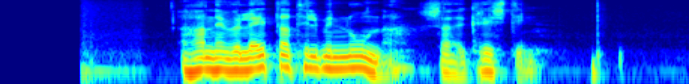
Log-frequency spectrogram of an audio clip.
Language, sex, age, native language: Icelandic, male, 20-29, Icelandic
